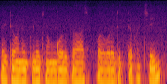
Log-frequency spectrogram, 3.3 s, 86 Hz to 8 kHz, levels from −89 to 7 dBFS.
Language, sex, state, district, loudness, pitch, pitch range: Bengali, male, West Bengal, Alipurduar, -15 LUFS, 95 Hz, 90-100 Hz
